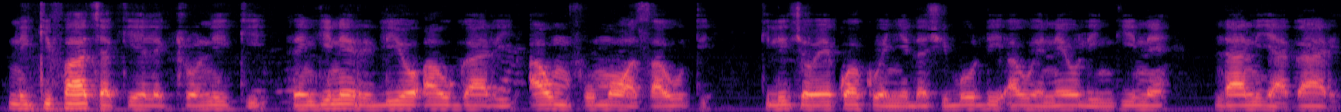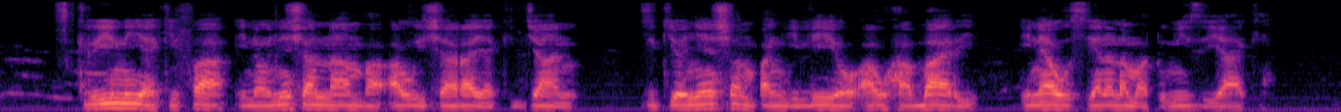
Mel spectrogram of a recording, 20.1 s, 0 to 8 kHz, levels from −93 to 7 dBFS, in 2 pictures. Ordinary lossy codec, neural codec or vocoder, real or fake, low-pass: AAC, 32 kbps; none; real; 7.2 kHz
